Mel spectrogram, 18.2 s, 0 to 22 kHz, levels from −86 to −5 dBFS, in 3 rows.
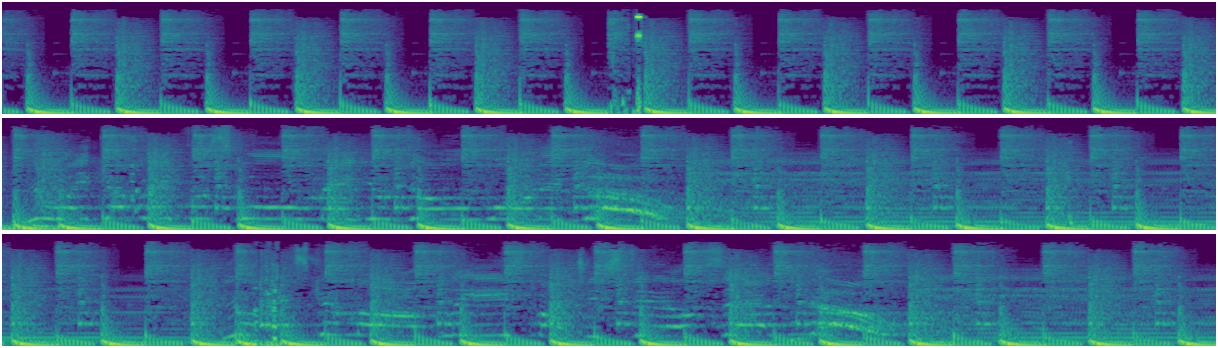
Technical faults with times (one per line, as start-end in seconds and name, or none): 3.02-3.20 compressed frames skipped
6.71-6.76 corrupt frame decoded
11.39-11.42 corrupt frame decoded
13.39-13.53 corrupt frame decoded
